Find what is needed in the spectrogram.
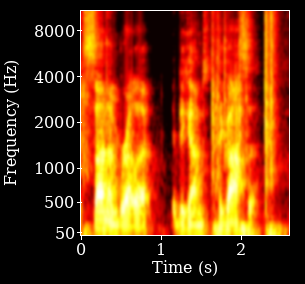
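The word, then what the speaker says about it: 日傘: But if you make it a compound word, like sun umbrella, it becomes hagasa, like that.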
